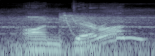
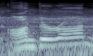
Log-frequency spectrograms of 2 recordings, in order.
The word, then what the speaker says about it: Onderon: arc and move to on Dara I know I know I butchered that Onderon is it Onderon is how you pronounce it that sounds more that sounds more correct okay you know I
